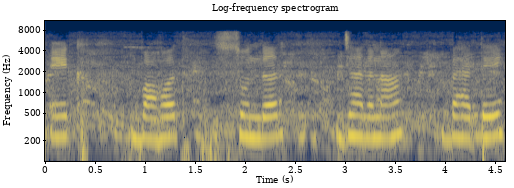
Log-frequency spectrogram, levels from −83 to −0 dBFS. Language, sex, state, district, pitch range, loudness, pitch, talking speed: Hindi, female, Madhya Pradesh, Dhar, 225-235 Hz, -15 LUFS, 230 Hz, 65 wpm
